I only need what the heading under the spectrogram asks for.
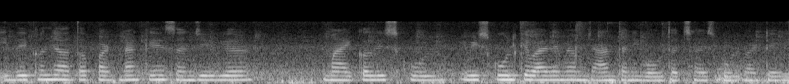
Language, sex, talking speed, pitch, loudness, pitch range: Bhojpuri, female, 145 wpm, 205 Hz, -14 LUFS, 195-210 Hz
